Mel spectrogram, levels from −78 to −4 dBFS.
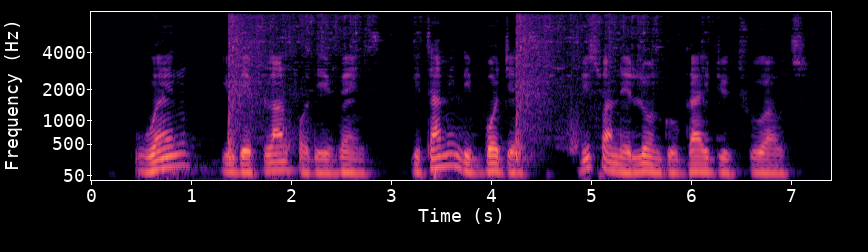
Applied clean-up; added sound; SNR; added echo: classical method WPE with log-MMSE.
